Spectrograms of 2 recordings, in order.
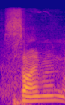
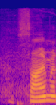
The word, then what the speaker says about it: Simon: here with me and Simon or Simon if we stay in the Anglo um angon phone pronunciation Simon is the course director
